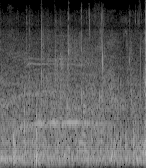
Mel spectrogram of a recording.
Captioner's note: audience cheers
